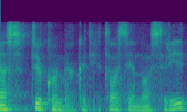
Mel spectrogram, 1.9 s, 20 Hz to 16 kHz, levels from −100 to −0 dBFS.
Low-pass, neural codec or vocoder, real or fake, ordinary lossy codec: 7.2 kHz; codec, 16 kHz, 0.8 kbps, ZipCodec; fake; MP3, 96 kbps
